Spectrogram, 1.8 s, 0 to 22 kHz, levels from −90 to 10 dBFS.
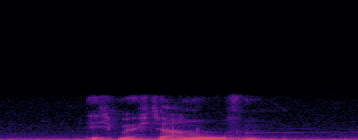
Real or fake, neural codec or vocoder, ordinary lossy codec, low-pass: real; none; AAC, 48 kbps; 7.2 kHz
